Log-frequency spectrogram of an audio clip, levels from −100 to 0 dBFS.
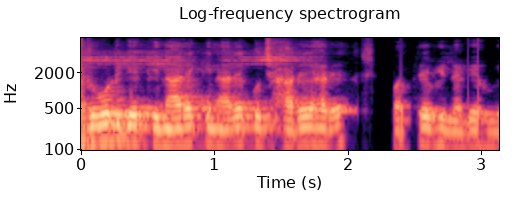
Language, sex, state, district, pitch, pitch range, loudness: Hindi, male, Bihar, Gopalganj, 120 Hz, 110-130 Hz, -17 LUFS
